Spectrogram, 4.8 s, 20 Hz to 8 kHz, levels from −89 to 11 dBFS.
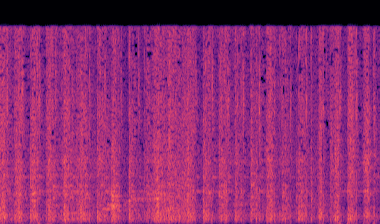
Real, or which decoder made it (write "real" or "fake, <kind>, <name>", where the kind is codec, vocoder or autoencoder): real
